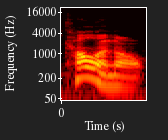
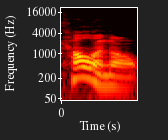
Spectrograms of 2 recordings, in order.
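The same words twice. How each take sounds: First: The word is pronounced as it is spelled. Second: The word is pronounced as it is spelled.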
